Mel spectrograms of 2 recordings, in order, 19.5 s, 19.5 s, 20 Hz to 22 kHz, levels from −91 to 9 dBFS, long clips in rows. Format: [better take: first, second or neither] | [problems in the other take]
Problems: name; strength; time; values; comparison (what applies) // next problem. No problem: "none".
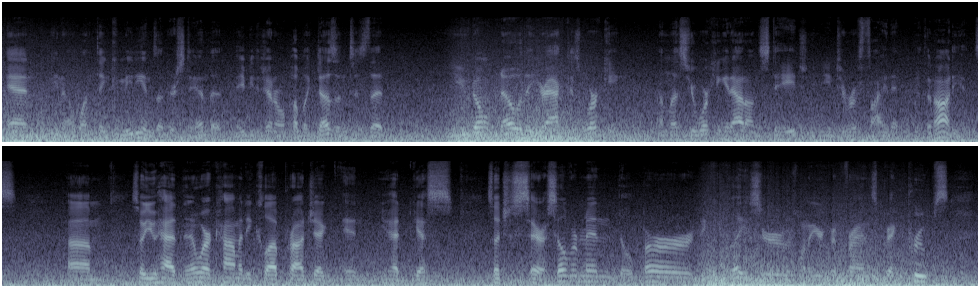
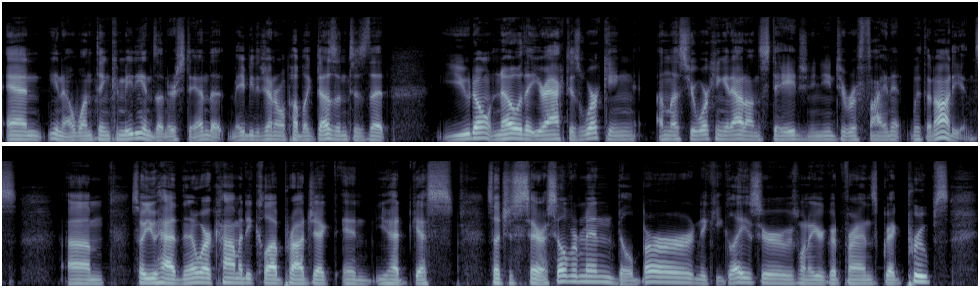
second | wind noise on the microphone; heavy; 6 dB below the speech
